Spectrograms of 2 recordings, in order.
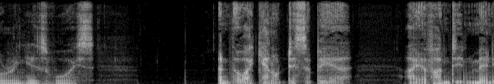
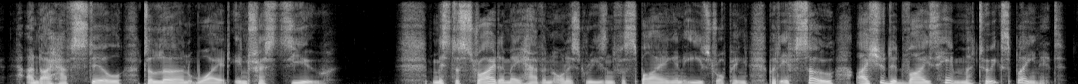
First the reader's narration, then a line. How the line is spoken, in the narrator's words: said Frodo angrily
